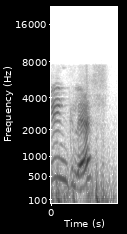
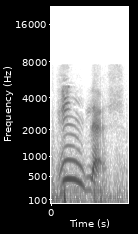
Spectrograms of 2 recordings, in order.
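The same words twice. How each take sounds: First: The ng is followed by a hard g. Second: The ng has no separate hard g. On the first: The speaker calls it wrong. "You're not studying English" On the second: The speaker calls it right. "You're studying English"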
